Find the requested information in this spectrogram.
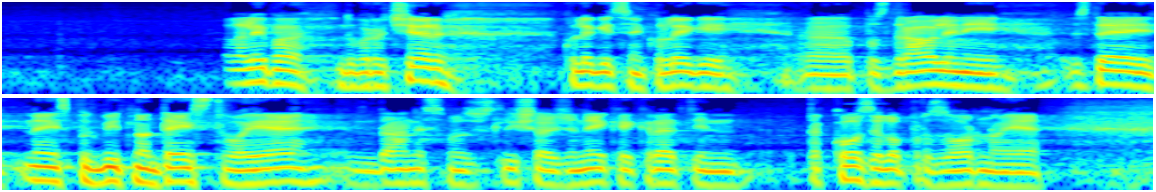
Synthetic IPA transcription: xʋaːlalʲeːpad̪oːbəɾʋɛt͡ʃeːɾkɔleːɡit̪sɛiŋkɔleːɡipɔzd̪ɾaːwlʲjɛnizd̪ajnɛispɔd̪̚bit̪nɔd̪ɛjst̪ʋɔjɛnd̪aːnɛsːmɔsliːʃalʒeneːkajkɾat̪in | t̪akoːzɛloːpɾɔzoːɾnɔjɛ

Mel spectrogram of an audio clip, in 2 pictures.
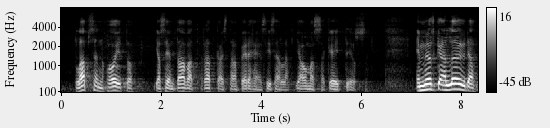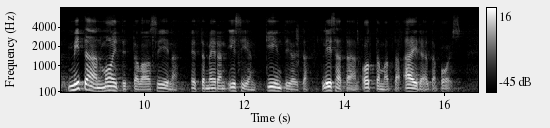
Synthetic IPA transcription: lɑpsenho̞it̪o | jɑsent̪ɑʋɑt̪rɑt̪kɑist̪ɑːmperheːnsisælːæjɑomɑsːɑkeit̪ːiøsːɑ | emmyøskæːlløydæmit̪æːnmoit̪ːit̪ːɑʋɑːsiːnæet̪ːæmeidænisienkiːnt̪iøit̪æ | lisæt̪æ̰ːnot̪ːɑmɑt̪ːɑ̰ʔæidḛːlt̪æpo̞̰is

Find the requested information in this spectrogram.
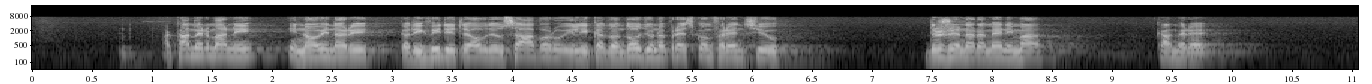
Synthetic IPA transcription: a̰kame̞ɾmaniːno̞ʋinaɾikad̪jixʋid̪it̪eo̞ːʋd̪jeusaːbo̞ɾuilikad̪ʋamd̪o̞ːd͡ʑunapɾe̞ːsko̞nfe̞ɾent̪siju | d̪r̩ʒe̞naɾame̞nima | kame̞ɾe

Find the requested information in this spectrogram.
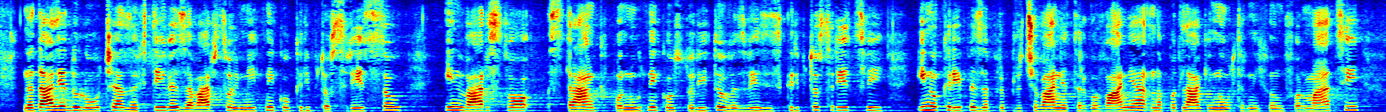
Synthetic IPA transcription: nad̪aːljɛd̪ɔloːt͡ʃazaxt̪eːʋɛzaʋaɾst̪ʋɔimeːt̪nikɔwkɾipt̪ɔsɾeːt̪st̪ɛw | inʋaɾst̪ʋɔst̪ɾaŋkpɔnuːd̪nikɔwst̪ɔɾiːt̪ɛwʋəzʋeːziskɾipt̪ɔsɾeːt̪st̪ʋiː | nukɾeːpɛzapɾɛpɾɛt͡ʃɛʋaːnjɛt̪əɾɡɔʋaːnjanapɔd̪laːɡinoːt̪ɾanixinfɔɾmaːt̪si

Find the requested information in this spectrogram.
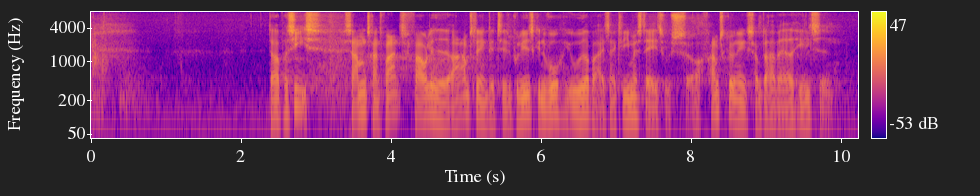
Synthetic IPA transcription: d̥ɑ̈ʋɑ̈pʰʁɛsḭːsːɑ̈mət͡sʰʁɑ̈nspʰɑʁɑ̈n̰sfɑ̈ʊlihe̝ð̞̰ˠɒ̽ɑ̈ːmsleŋ̰d̥ət͡sʰe̝ld̥e̝pʰo̝lið̥isɡ̥əniʋo̝iuð̞ˠɑ̈ːb̥ɑ̈ɪ̰d̥sn̩ækʰliːmæsd̥ɛːt͡sʰusɒ̽fʁamsɡ̥ʁiʊ̰ne̝ŋsɒ̽md̥ɑ̈hɑ̈ʋæːɐð̞ˠɦe̝ːlət͡sʰið̞̰ˠn̩

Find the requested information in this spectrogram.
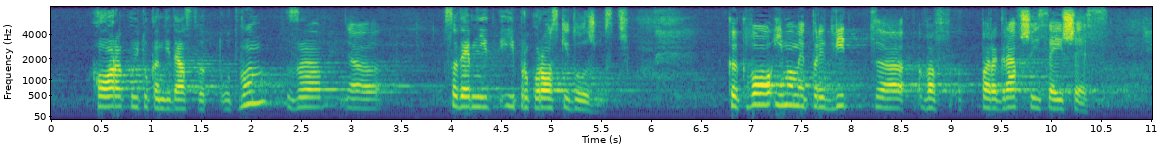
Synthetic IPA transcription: xɔɾəkoit̪ʊkənd̪id̪at̪st̪vət̪ot̪vɤnzɐ | sɐd̪ɛbniːpɾokʊɾɔɾskʲid̪ɤlˠʒnost̪i̥ | kɐkvɔimɐmɛpɾɛd̪vit̪vəfpɐɾɐɡɾafʃɛːsɛiʃɛs

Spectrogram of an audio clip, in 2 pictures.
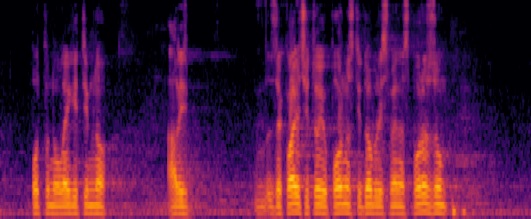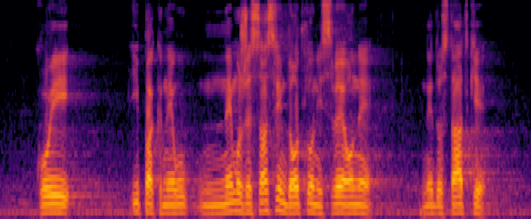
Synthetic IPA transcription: po̞t̪̚punole̞ɡit̪imno̞ | a̰li | zaxʋaʎujut͡ɕit̪o̞jopo̞ːɾno̞st̪id̪o̞bilismoje̞d̪anspo̞ɾazum | ko̞ji | ipakneune̞mo̞ʒe̞sasʋimd̪ao̞t̪klˠo̞nisʋe̞o̞ne̞ | ne̞d̪o̞st̪aːt̪ke̞

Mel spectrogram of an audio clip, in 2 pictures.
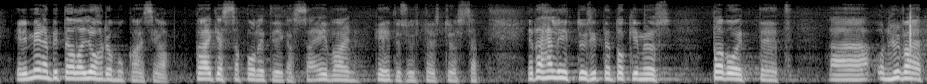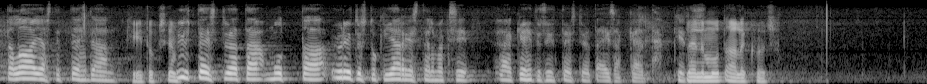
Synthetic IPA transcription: elimeiɾæmpit̪ˑæːolːɑjohdomːukɑisiɑ | kɑikesːɑpolit̪iːkɑsːɑeiʋɑinkehit̪ysyht̪eist̪yøsːæ | jɑt̪æhæliːt̪ːyːsit̪ːent̪okimyøs | t̪ɑʋoit̪ːeːt̪ː | onhyʋæet̪ːælɑːjɑst̪it̪ːehdæːnkḭːt̪oksiɑyht̪eist̪yøt̪æmut̪ːɑyrit̪yst̪ukijærjest̪elmæksi | keɦhit̪ysyht̪eist̪yøt̪æeisɑːkkæynt̪æ̥ːkiːt̪enːemuːt̪ɑlkot̪

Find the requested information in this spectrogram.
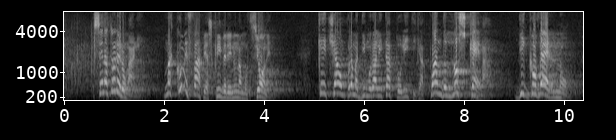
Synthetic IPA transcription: senat̪oːɾeɾoma̰ːnḭ | makːomefaːpeaskɾiːveɾeinunamot̪sːjɔːnḛ | k̟et͡ʃɛumpɾobɛːmad̪imoɾalit̪apːoliːt̪ika̰kwand̪oloskɛːma̰ | d̪iɡovɛrno

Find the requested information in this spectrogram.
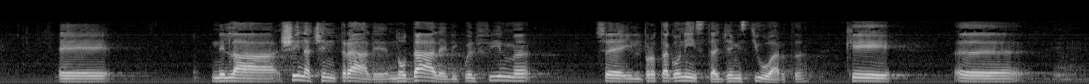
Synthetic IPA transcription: ɛ | nelːaʃɛːnat͡ʃent̪ɾaːlenɔd̪aːled̪ikwelfilm | t͡ʃɛilpɾot̪aɡonist̪ad͡ʒemst̪juart̪ | kʰe

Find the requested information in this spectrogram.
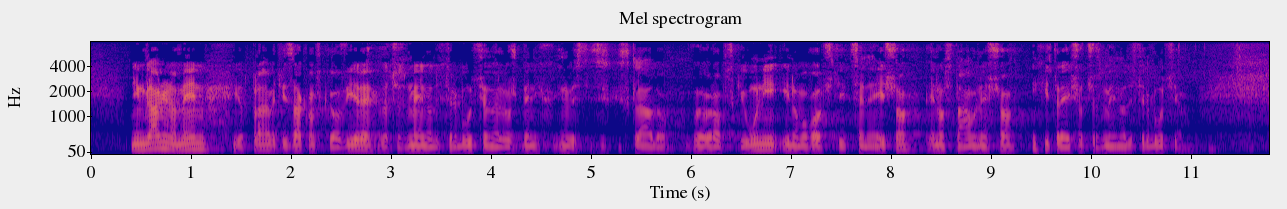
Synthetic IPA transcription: njɛnɡlaːwninameːnjɛɔt̪̚pɾaːʋit̪izaːkɔnskɛɔʋiːɾɛzat͡ʃɛzmɛjnɔd̪ist̪ɾibuːt̪sijɔnaloʒbɛnixinʋɛst̪iːt̪iskixsklaːd̪ow | uɛwɾoːpskiuːnijiʔinɔmoɡoːt͡ʃi̥t̪it̪sɛnɛ̰jʃɔɛnɔst̪aːwnɛjʃɔinxit̪ɾɛjʃɔt͡ʃɛzmɛjnɔd̪ist̪ɾibuːt̪sijɔ

